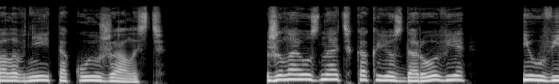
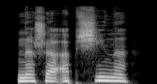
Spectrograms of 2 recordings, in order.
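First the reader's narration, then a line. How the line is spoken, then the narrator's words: Plain. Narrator (Russian): сказала она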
